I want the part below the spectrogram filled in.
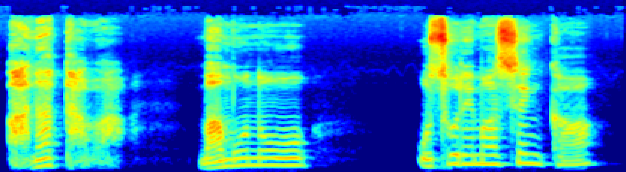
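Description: A man's voice: medium pitch, big pitch swings, slow pace, vocal fry, exaggerated voice. A man voicing an earnest, humble woodcutter who speaks politely and urgently, begging a traveller to come with him. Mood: alarmed. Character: anxious earnest male woodcutter, humble and pleading.

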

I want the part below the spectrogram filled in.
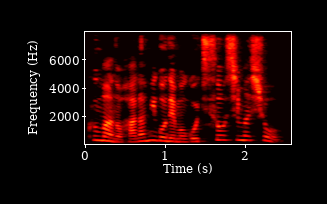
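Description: A woman's voice: high voice, brisk, natural voice. A woman reading a storybook, voicing a sly, wicked goblin spider who greets a guest with fawning politeness. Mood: falsely welcoming.

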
